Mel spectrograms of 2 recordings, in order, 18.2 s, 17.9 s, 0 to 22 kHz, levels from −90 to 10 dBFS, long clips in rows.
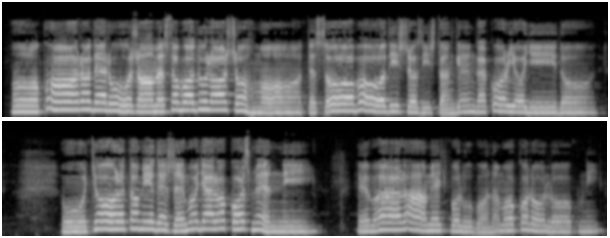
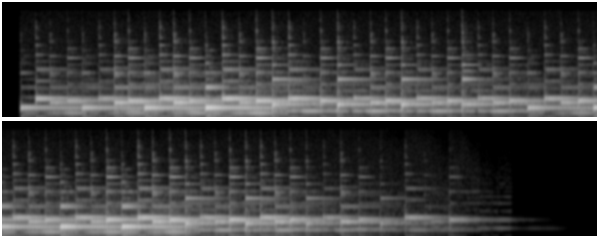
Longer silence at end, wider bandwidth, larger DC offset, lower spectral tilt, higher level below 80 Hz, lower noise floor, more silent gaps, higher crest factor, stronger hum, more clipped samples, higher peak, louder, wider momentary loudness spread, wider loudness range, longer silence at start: second, 0.1 s vs 1.95 s; first, 13 kHz vs 11 kHz; second, under 0.1% vs 0.2%; second, -4.5 dB/octave vs -6.5 dB/octave; about the same, -66 dBFS vs -66 dBFS; second, -53 dBFS vs -85 dBFS; neither; about the same, 16 dB vs 18 dB; neither; neither; first, 0 dBFS vs -4 dBFS; first, -16 LUFS vs -22 LUFS; second, 11 LU vs 15 LU; second, 7 LU vs 13 LU; about the same, 0.15 s vs 0.25 s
